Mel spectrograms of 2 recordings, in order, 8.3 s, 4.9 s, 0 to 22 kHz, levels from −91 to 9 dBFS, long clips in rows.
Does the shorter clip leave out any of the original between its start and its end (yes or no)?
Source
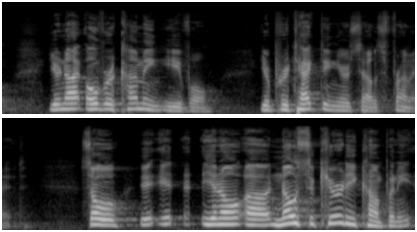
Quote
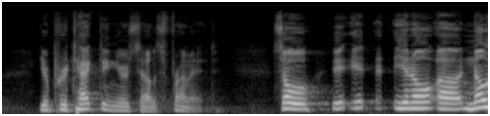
no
